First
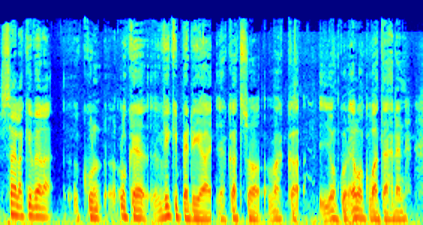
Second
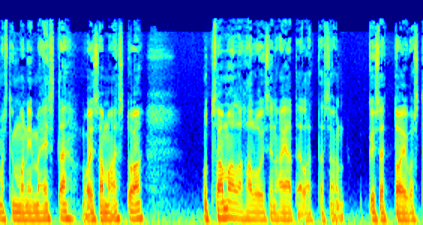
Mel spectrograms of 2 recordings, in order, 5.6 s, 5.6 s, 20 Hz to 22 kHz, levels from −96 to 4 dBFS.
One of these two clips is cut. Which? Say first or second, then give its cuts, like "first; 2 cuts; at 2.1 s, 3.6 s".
first; 1 cut; at 2.8 s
